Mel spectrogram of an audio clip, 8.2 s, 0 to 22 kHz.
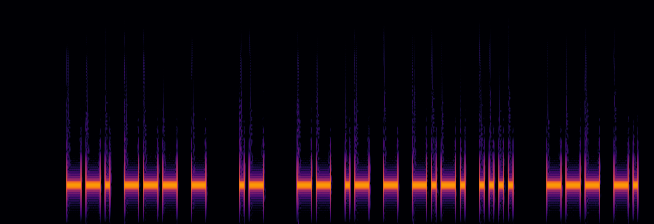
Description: Morse code, heard as a keyed tone, about 20 wpm, 700 Hz. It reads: GOT A MATCH ON
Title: Sentences from Top 1600 Words 20wpm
